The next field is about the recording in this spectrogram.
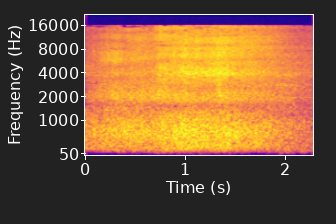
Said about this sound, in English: the calm and non-relevance of the ocean, the constant wave crashing,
